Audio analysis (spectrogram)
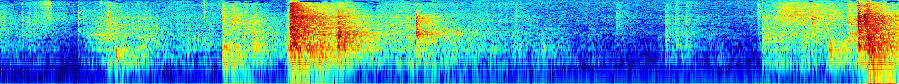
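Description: A cup falls to the floor, giving a series of hard knocks and clatters spread over a few seconds, the loudest bangs near the middle and end.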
